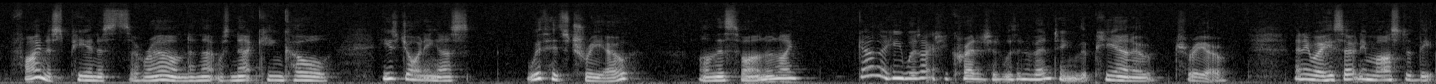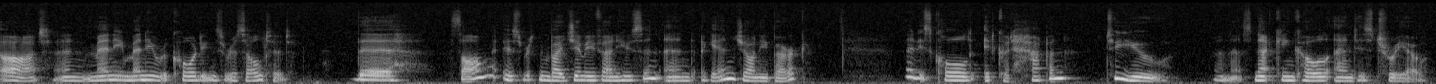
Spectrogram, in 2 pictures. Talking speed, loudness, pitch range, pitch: 145 wpm, -20 LUFS, 175-230 Hz, 190 Hz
